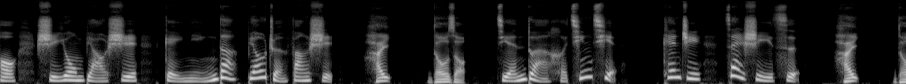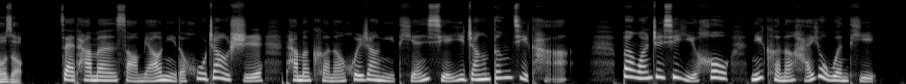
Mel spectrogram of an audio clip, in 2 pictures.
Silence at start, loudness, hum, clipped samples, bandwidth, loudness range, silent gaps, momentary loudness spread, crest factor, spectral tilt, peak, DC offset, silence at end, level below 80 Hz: 0 s; -20 LUFS; none; under 0.1%; 19.5 kHz; 2 LU; 4.03-4.11 s, 4.20-4.24 s, 8.70-8.88 s; 8 LU; 16 dB; -5 dB/octave; -2 dBFS; under 0.1%; 0.35 s; -54 dBFS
